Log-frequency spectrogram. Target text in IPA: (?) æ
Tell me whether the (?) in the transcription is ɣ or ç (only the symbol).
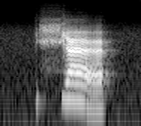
ç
